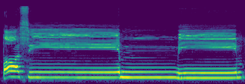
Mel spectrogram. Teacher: إذن هنا الطاء مد حرفي طبيعي حركتين، السين مد لازم حرفي مثقل، النون مع الميم إضغام كامل بغنة، والميم مد لازم حرفي مخفف.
